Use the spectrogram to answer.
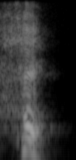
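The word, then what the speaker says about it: ה: 해. 해이라고 하지만 실제 해입니다. 해.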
